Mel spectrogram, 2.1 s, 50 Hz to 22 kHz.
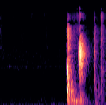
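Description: A snooker shot on a small 6x3 table: the cue strikes the cue ball with a sudden thunk and a second knock follows about a quarter second later, as the ball makes contact, ringing briefly before it fades.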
